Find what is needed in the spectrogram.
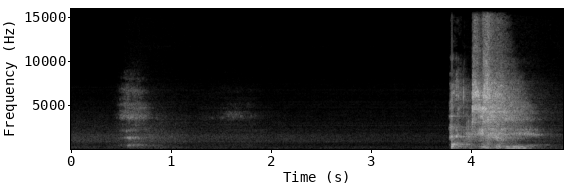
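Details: One loud, explosive sneeze preceded by a soft sniffing intake, in a quiet room, from a person with a cold who went on to have heavy nasal discharge.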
